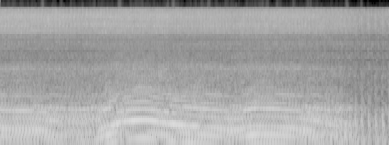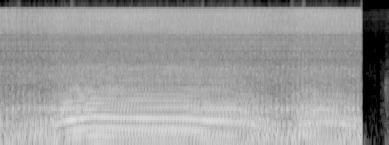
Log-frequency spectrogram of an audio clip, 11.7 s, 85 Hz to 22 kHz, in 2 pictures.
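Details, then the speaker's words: 1987 Honda GL1200 Goldwing, first start in many years, cold bike in cold weather, choke lever not working: engine holds a fast idle with revs wandering unevenly, smoked at first. Rough running; owner suspects insufficient fuel supply and dirty carburetors needing cleaning. "Well, it smoked a little bit when it first started. I think it was starting to clear out, but I'm not getting enough fuel supply, I don't think."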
